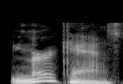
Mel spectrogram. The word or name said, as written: mercast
